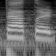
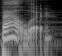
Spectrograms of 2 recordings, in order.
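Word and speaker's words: Battler: far the problem is my given name batler is made up of the characters for fight and person as pronounced batler put it all together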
